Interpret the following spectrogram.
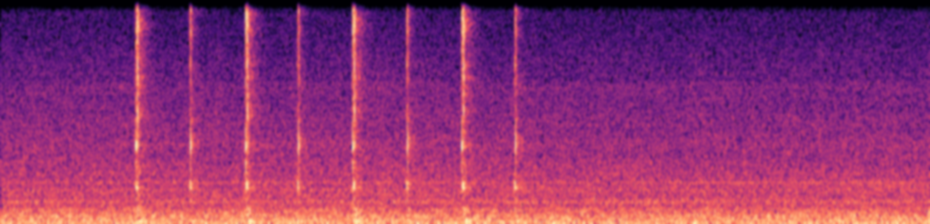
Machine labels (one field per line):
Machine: valve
